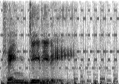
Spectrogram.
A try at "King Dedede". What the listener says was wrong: Dedede. You're putting the emphasis on the wrong syllables.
